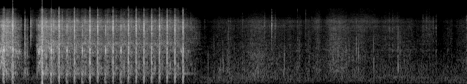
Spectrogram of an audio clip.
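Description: Electric airsoft AK-74 firing one rapid full-auto burst of just under two seconds, a fast even string of sharp shots that cuts off suddenly.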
